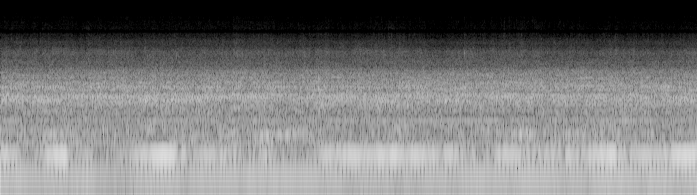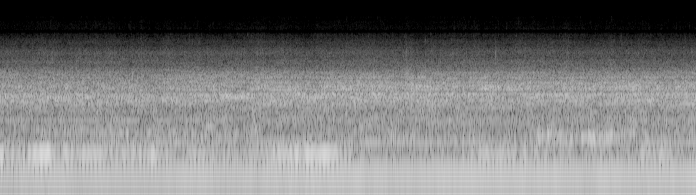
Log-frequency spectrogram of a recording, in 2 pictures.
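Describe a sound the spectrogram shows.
An outboard motor drones steadily close by.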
